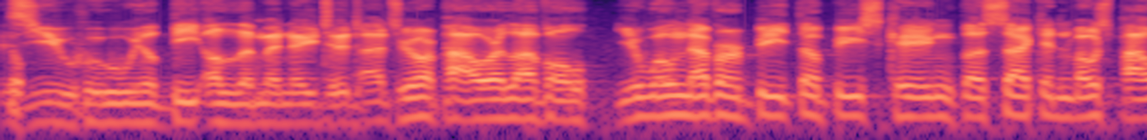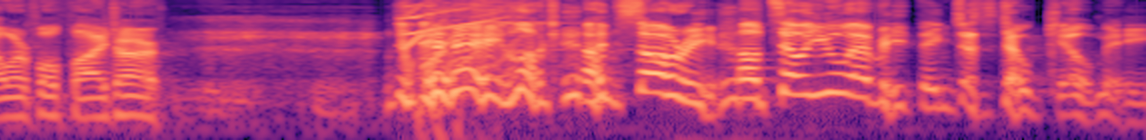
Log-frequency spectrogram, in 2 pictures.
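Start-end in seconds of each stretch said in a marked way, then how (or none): 0.0-6.5 synthetic, machine-like robotic speech. A fighter answering his interrogator, in a high-tech robot voice. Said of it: "what happened to your high-tech robot voice?".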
